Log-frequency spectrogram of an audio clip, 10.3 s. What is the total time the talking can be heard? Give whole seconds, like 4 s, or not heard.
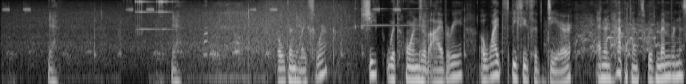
6 s.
